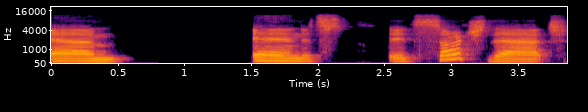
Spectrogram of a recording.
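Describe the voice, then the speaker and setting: A woman with a Dutch accent speaks at a fairly low pitch with ordinary pitch variation against a quiet background. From Netherlands. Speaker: magazine CEO and publisher. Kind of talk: casual interview.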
